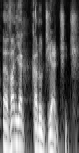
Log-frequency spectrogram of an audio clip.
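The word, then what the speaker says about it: Vanja Kaluđerčić: Dus we hebben nu over de Kroatische Vanja Kaludjeri. – Vanja Kaludjercic. – Kijk, jij kan het beter uitspreken.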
